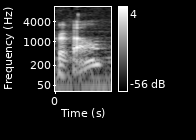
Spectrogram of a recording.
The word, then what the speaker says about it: Ravel: It's Ravel. I thought I was going to be mispronouncing your name, but I was very excited there to see how it's pronounced.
